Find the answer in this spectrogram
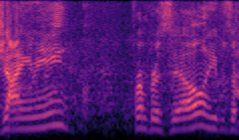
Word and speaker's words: Jaime: Then we got Jaime Oncins, pronounced Jaime, from Brazil.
